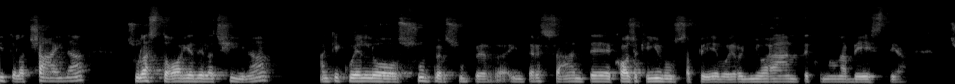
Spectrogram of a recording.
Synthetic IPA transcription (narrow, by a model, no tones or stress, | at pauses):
iːt̪olat͡ʃajna | sulːast̪ɔːɾjad̪elːat͡ʃiːna | aŋk̟ekwelːosuːpersuːperḭnt̪eɾesːant̪ekʰɔːzak̟eiːononsapeːvoɛːɾoiɲːoɾant̪ekomeunabɛst̪ja | t͡ʃ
